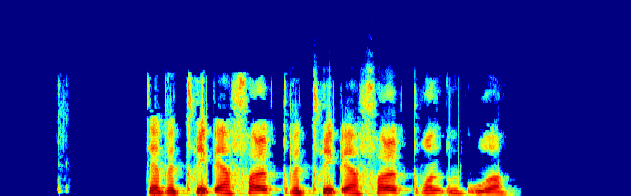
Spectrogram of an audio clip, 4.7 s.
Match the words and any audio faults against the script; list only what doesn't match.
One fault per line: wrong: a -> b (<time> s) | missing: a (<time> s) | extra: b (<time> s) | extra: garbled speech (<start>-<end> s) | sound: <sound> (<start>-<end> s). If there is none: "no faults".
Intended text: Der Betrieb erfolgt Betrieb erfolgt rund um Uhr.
no faults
